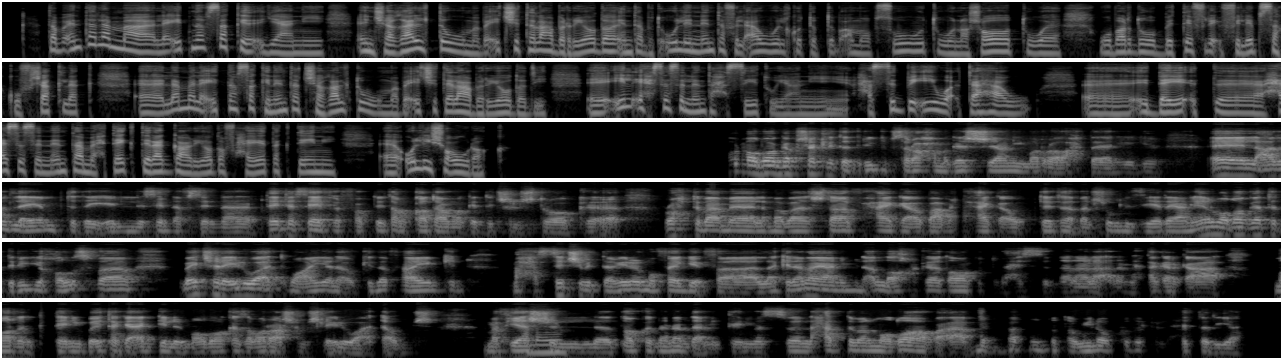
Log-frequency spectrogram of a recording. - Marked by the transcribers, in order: tapping
- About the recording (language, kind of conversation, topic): Arabic, advice, إزاي أقدر ألتزم بالتمرين بشكل منتظم رغم إنّي مشغول؟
